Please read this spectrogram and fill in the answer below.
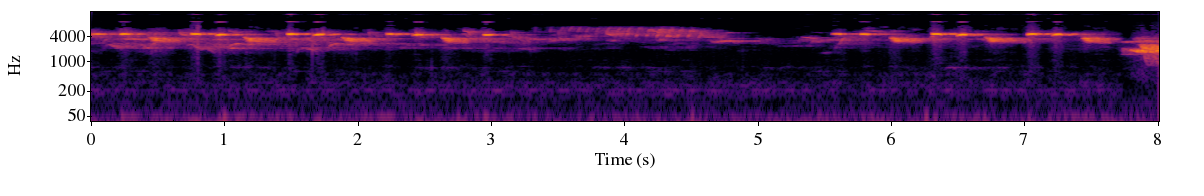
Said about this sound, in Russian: А это пропела синица.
